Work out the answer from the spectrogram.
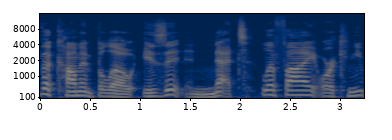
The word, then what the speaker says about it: Netlify: can you pronounce it nellify because i've had many people say i mispronounce it but i always just say really quickly nullify and you don't really hear the t but it says netlify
